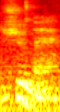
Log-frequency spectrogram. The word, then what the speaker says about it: sumac: y yes um the poison sumac yeah I think is pronounced poison schumac oh goodness that's okay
